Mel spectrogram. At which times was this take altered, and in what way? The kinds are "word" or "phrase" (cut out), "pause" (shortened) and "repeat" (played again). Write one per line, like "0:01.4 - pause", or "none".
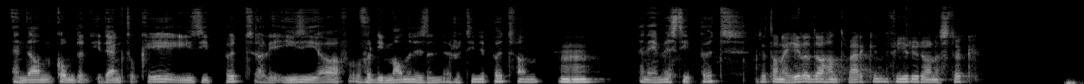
0:04.3 - word
0:06.2 - pause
